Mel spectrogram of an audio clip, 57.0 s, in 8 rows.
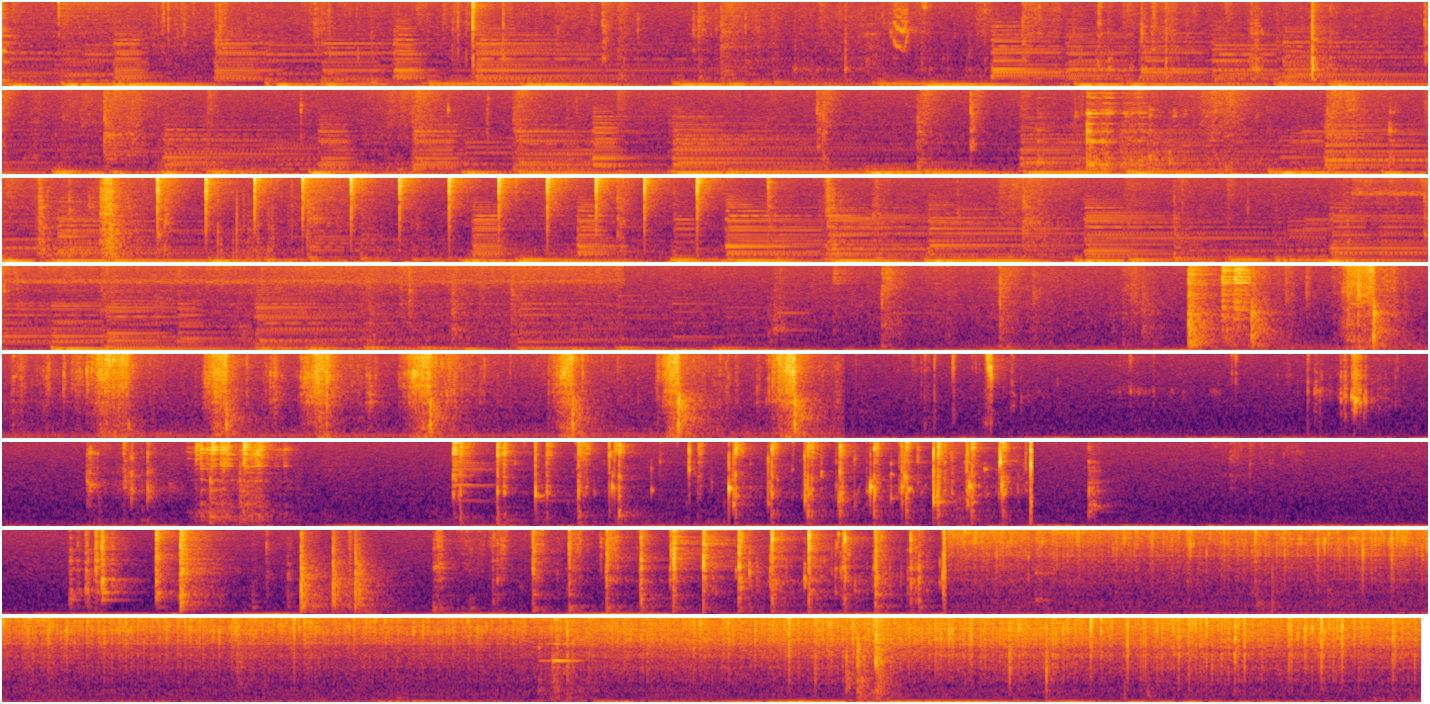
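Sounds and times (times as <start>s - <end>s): cabbage sizzling in a skillet: 20.9s - 24.6s, 47.5s - 57.0s.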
